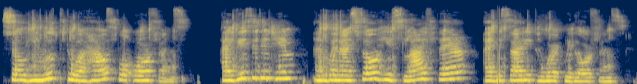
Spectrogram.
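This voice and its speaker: An interviewed orphanage founder on a textbook listening track, her voice slightly high. She gives even, carefully read answers. A faint hiss of noise sits behind her. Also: unhurried. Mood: calm. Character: warm-spoken female orphanage founder. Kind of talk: scripted course-audio interview.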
